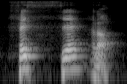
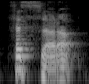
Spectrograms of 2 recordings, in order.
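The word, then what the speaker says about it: فسّر: Donc, fessera. Fessara. Je double C. Sans la shed, j'aurais lu fessara. Fessera, ça n'a pas de sens. Ça n'existe pas. Fessera. C'est plutôt fessera.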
